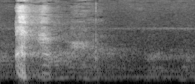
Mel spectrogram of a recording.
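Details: Young child gives one brief, sharp voluntary fake cough on request.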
